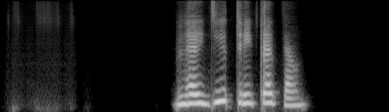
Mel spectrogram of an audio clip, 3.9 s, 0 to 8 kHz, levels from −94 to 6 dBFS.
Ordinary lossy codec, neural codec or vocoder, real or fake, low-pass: none; codec, 16 kHz, 0.5 kbps, FreqCodec, larger model; fake; none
